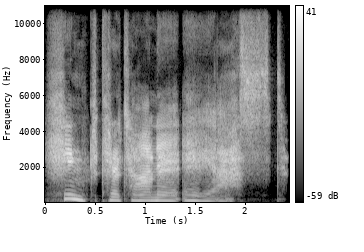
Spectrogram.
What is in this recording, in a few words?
humanoid portrait female; Stellaris; humanoids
